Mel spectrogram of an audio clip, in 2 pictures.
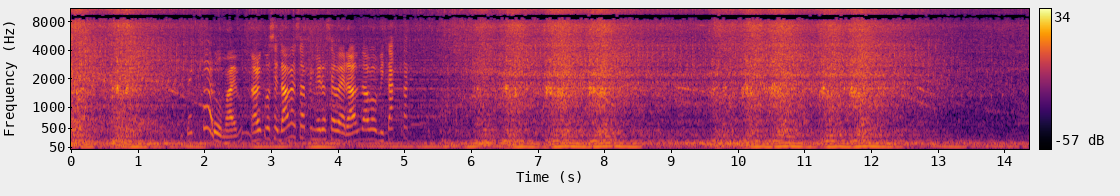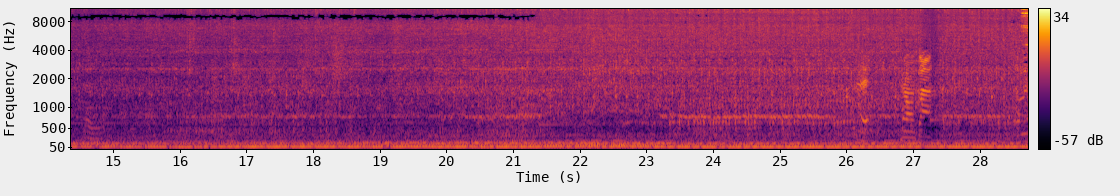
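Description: A car engine idles nearby with a steady low rumble.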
